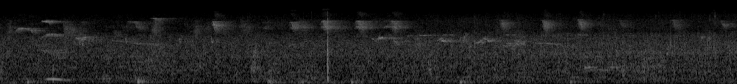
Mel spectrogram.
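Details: An Oriental dwarf kingfisher (Ceyx erithaca), one of a pair, gives thin, very high, shrill notes repeated about every half second over steady hissing forest background noise.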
